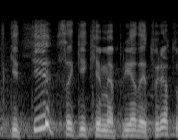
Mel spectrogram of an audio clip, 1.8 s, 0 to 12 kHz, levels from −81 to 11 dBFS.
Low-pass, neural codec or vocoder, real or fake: 7.2 kHz; none; real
